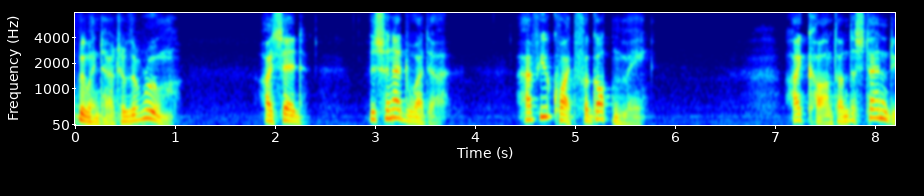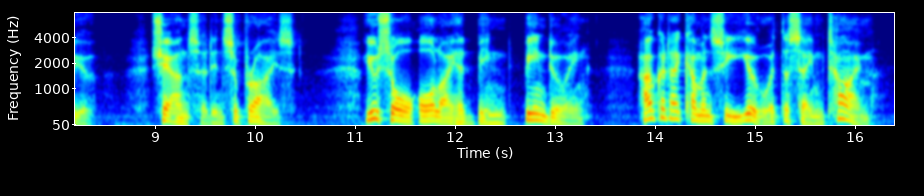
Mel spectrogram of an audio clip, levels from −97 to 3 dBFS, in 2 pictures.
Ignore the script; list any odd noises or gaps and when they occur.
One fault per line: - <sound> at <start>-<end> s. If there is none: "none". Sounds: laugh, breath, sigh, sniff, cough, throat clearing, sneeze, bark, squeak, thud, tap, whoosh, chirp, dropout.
none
